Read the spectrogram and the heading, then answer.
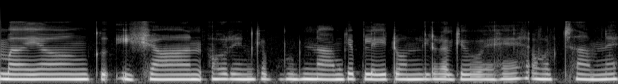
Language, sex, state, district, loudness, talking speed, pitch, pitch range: Hindi, female, Bihar, Lakhisarai, -12 LUFS, 135 wpm, 235 Hz, 235-240 Hz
